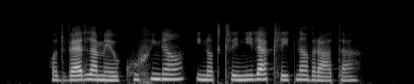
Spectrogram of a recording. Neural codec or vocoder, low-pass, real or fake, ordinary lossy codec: codec, 16 kHz, 0.3 kbps, FocalCodec; 7.2 kHz; fake; none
